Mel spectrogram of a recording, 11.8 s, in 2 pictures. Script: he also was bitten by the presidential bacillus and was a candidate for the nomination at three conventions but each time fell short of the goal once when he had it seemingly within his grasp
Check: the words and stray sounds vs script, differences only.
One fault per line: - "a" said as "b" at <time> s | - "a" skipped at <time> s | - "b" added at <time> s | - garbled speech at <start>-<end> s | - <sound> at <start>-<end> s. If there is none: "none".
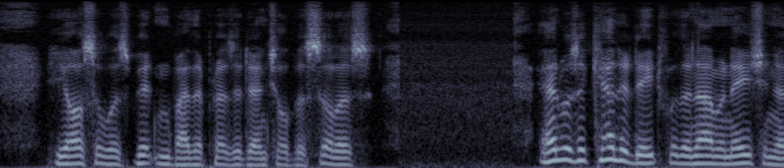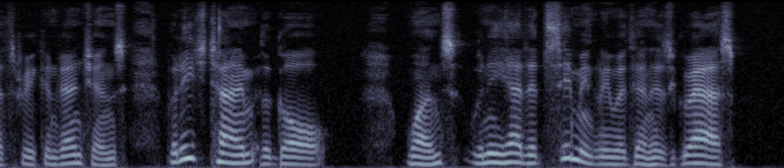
- "fell short of" skipped at 7.8 s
